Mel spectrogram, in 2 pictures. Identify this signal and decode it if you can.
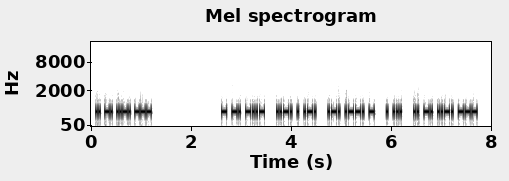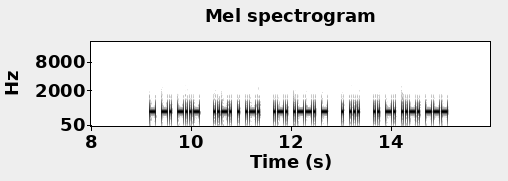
Morse code, heard as a keyed tone, about 38 wpm, 700 Hz. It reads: INFO TNX FER RPT ES INFO TNX FER RPT ES INFO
